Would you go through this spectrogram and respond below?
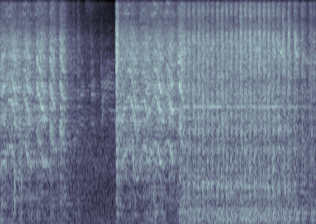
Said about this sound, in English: Now, can you just turn the engine over, please?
